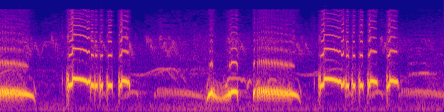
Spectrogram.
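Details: Spotted doves at a decoy trap, the caged caller luring a wild bird with a middling voice; strong repeated coo phrases, each followed by a cluster of sharp clicks and high chirps, roughly every two and a half seconds.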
